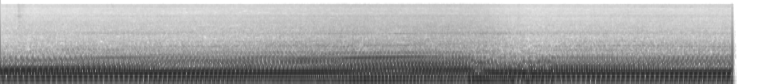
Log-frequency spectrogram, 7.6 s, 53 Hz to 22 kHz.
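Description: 1955 Chevy's engine running under way, heard from inside the cabin. The engine note rises between about three and four and a half seconds in, then drops back, and the sound cuts off suddenly near the end.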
